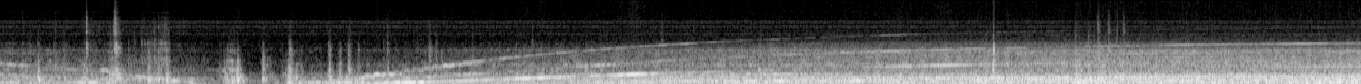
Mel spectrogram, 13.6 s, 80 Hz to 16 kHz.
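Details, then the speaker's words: Electric car conversion with custom controller, recorded in-cabin while driving, battery near full at 462 V, after start code revisions: motor whine climbs smoothly from standstill with no stutter at the sensored-to-sensorless changeover; near-factory start, tiny initial shake blamed on motor/shaft play. "basically I would call that more or less a factory start there's a tiny tiny tiny little bit of shake when I first get starting"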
